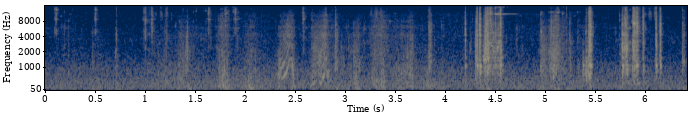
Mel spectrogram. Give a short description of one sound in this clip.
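A rifle clicks and rattles as it is readied.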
